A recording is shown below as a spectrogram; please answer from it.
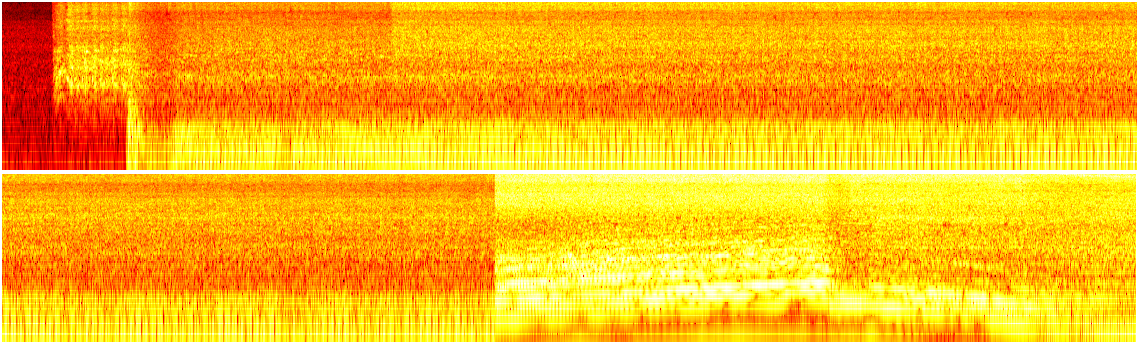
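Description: A motorcycle engine with its silencer removed cold starts and settles into a loud, raw idle, then revs up and back down near the end, close and unmuffled.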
